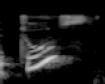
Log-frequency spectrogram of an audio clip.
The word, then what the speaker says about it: tous: Et le S de tous est prononcé. Je dis, ils sont tous contents.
